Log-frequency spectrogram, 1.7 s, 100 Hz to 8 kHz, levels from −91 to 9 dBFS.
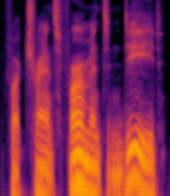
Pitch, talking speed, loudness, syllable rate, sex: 100 Hz, 105 wpm, -18 LUFS, 3.6 syllables/s, male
